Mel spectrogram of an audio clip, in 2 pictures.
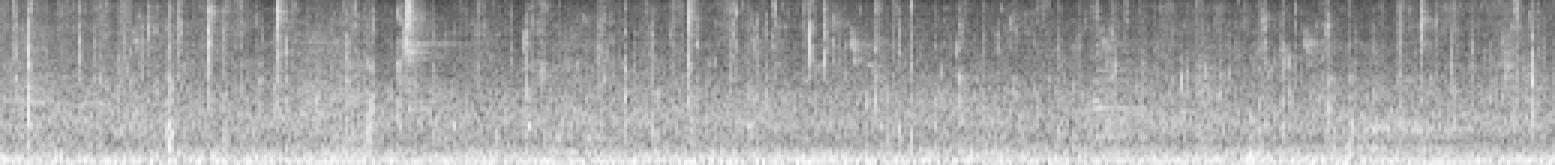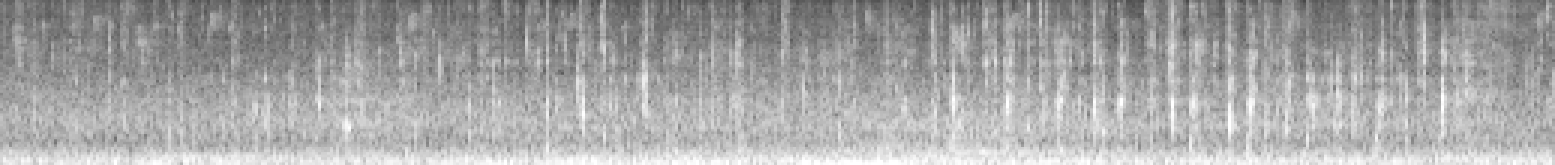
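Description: A dog licking and lapping raw egg out of a stainless steel bowl: soft wet mouth sounds with scattered small clicks, coming thicker near the end.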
